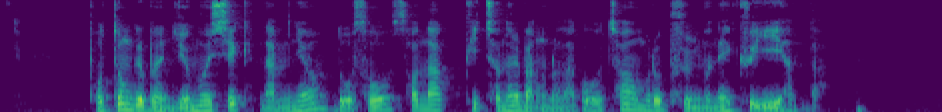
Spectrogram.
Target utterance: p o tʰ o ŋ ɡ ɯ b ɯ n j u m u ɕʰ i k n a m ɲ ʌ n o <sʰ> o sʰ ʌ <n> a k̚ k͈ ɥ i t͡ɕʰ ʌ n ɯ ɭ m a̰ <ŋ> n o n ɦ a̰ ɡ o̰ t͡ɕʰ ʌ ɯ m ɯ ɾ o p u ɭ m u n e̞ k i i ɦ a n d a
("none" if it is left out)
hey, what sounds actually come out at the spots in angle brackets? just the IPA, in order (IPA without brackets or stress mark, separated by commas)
sʰ, n, ŋ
